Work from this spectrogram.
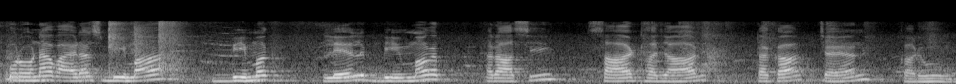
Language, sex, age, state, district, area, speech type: Maithili, male, 18-30, Bihar, Sitamarhi, rural, read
